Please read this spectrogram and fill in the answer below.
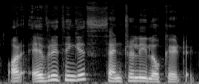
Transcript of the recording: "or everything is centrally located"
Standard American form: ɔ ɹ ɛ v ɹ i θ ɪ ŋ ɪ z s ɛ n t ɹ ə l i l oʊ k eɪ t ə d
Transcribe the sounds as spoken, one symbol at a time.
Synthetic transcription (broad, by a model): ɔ ɹ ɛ v ɹ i t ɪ ŋ ɪ z s ɛ n t ɹ ə l i l oʊ k eɪ t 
